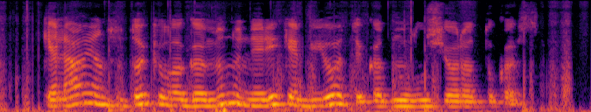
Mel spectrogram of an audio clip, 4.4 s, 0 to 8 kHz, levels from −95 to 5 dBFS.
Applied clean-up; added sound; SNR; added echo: none; Writing; 14 dB; reverberation time 0.4 s.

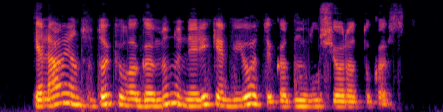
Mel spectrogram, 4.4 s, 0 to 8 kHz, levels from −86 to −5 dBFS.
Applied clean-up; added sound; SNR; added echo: neural mask model DeepFilterNet 3.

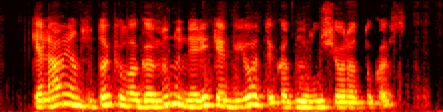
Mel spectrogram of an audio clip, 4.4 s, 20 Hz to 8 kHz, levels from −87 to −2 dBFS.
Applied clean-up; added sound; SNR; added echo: neural separator model SepFormer DNS4.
